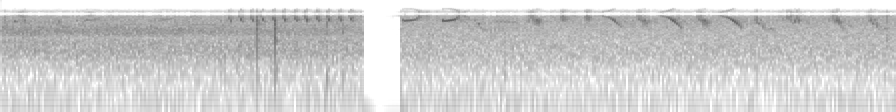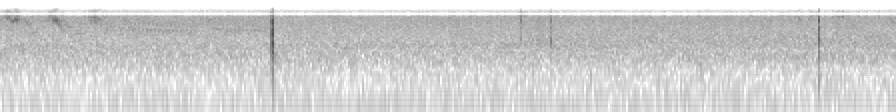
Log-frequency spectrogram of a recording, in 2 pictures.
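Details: Eurasian skylark singing continuously while soaring high above field paths on an early spring morning: a fast, distant stream of thin chirping and trilling notes, faint against a steady background hiss.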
